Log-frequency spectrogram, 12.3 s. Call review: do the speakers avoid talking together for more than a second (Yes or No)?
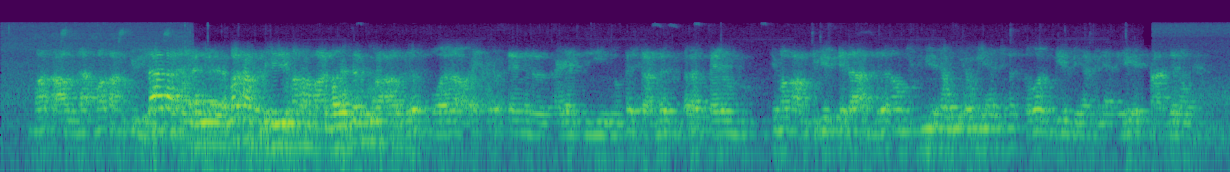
No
